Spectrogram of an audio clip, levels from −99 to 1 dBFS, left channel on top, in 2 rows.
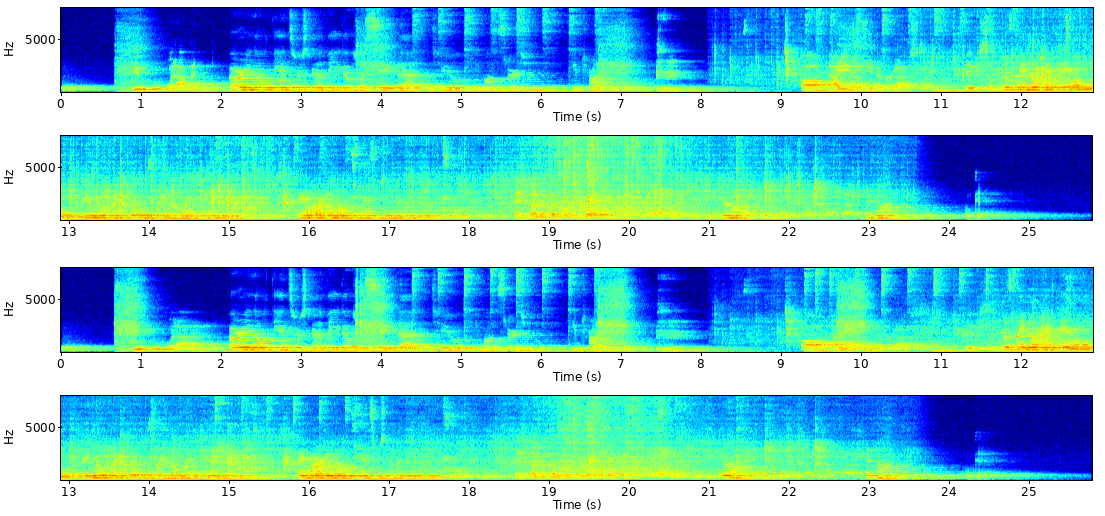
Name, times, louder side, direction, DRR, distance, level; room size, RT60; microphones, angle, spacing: Drill, 0.7-1.2 3.7-4.3 6.7-7.3 9.7-10.3, right 4 dB, 55° right, 0.4 m, -35 dB
voice 1, 0.9-1.8 7.4-7.8 9.2-11.0 11.3-13.4 18.6-22.8 24.2-24.4, left 1 dB, 50° left, 3 dB, 0.7 m, -29 dB
voice 2, 2.1-4.4 4.7-6.0 6.4-6.9 11.8-15.1 15.9-17.5 21.1-21.4 22.9-23.4, equal, 25° right, 0 dB, 0.8 m, -22 dB
sound 1, 4.4-6.8 9.3-11.6 11.9-12.0 14.8-15.5 15.8-15.9 16.1-16.5, equal, 80° right, 1.3 m, -36 dB
sound 2, 8.1-23.6, left 2 dB, 25° left, 0.8 m, -33 dB
7.2 x 4.7 x 4.2 m, 2.5 s
head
